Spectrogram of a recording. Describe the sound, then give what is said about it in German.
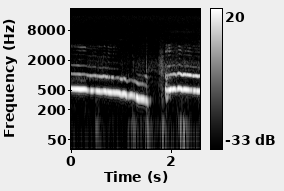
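A voice imitates a ghost's howl with a long, wavering "oooo" that slowly slides downward, breaks off briefly, then starts again for a second shorter wail, fairly loud. “Das kommt an Halloween und macht”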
